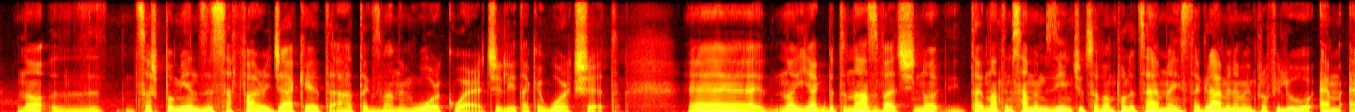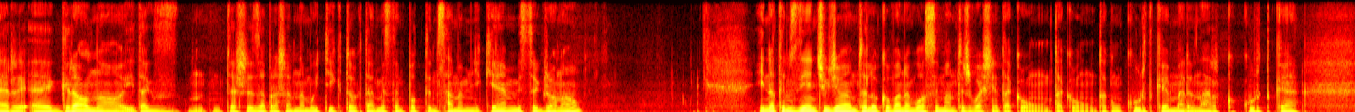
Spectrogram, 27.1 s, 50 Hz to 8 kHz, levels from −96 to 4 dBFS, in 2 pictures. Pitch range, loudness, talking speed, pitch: 95-120 Hz, -18 LUFS, 140 wpm, 105 Hz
